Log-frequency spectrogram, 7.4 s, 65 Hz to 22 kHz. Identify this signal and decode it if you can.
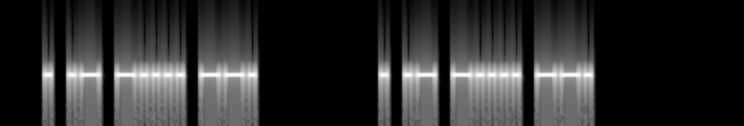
Morse code, heard as a keyed tone, about 20 wpm, 700 Hz. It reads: EA6G EA6G
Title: DXCC-100 Call Signs - 4 Characters - Repeated 2x - 20wpm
